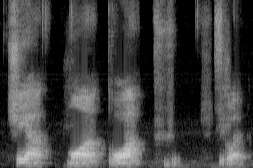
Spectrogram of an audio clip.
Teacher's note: і звук «є» випадає, не випадає лише на початку слова. Якщо у тебе є якась голосна буква, після неї має бути якась єднована голосна, то той звук просто випадає, і так далі функує.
